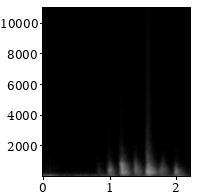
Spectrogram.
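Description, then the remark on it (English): Someone pounds on the locked door of Uncle Hiram's study with about six heavy, rapid blows in a steady rhythm, the thumps growing louder midway. No voices are heard. “Open the door! I can't get in!”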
